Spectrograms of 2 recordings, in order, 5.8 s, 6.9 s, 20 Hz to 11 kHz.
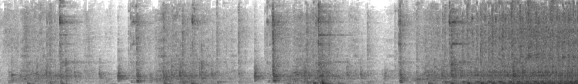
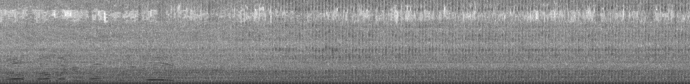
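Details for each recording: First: Old 5500 W gas generator, running after carburetor work, with a little diesel in the gasoline and the tank nearly empty; it catches, then runs choppy and uneven, and the owner expects it to smooth out after refueling. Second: Old 5500 W gas generator, full of oil, started after repair: steady even engine hum with no misses, surging or knocking; running smoothly and healthy.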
